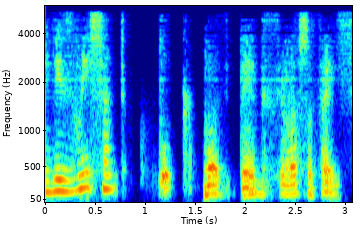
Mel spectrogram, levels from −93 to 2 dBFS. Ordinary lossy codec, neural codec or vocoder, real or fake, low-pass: MP3, 32 kbps; codec, 44.1 kHz, 0.9 kbps, DAC; fake; 5.4 kHz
